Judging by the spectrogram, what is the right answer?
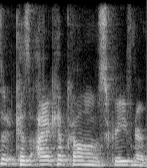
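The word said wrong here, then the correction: Streveler: but on the TV they kept calling him Strevner. – Strevler. – I was pronouncing it wrong the whole time.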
